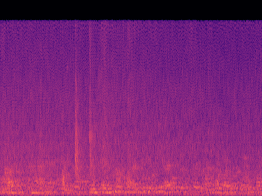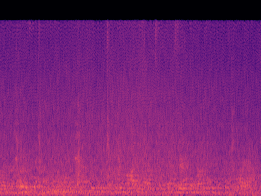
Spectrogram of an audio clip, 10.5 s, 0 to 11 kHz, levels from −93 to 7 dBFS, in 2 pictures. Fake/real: fake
